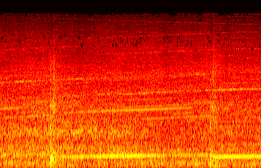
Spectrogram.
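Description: A racing car's gearbox shifts up with a sharp clunk.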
